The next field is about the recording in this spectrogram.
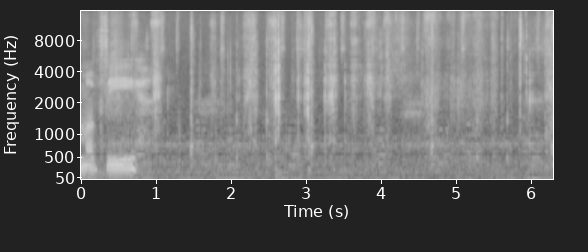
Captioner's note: more drawing noises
